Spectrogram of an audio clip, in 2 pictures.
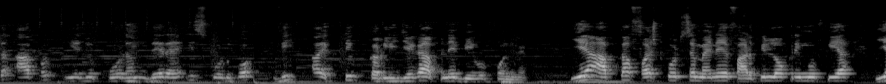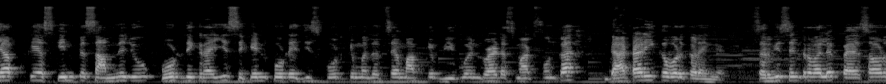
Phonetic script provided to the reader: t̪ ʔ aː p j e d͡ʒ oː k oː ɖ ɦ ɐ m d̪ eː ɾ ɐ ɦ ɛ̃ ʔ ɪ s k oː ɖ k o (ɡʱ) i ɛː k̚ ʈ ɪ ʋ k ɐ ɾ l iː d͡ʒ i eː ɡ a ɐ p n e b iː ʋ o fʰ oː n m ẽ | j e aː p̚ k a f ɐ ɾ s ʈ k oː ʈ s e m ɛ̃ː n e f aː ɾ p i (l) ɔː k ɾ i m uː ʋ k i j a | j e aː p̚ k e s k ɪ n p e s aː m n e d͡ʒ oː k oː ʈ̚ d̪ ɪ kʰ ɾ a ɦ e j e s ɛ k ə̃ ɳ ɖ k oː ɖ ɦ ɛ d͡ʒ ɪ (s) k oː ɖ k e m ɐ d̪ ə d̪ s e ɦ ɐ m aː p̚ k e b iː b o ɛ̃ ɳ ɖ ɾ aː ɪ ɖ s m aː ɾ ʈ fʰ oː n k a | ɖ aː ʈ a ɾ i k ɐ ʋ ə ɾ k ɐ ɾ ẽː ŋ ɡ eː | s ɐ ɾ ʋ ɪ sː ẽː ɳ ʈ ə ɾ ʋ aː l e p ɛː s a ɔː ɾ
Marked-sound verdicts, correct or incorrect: incorrect: bʱ, correct, correct

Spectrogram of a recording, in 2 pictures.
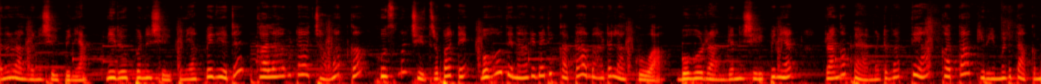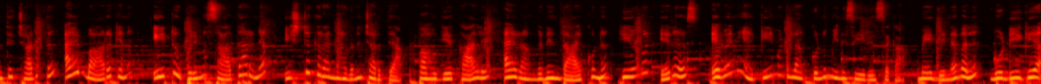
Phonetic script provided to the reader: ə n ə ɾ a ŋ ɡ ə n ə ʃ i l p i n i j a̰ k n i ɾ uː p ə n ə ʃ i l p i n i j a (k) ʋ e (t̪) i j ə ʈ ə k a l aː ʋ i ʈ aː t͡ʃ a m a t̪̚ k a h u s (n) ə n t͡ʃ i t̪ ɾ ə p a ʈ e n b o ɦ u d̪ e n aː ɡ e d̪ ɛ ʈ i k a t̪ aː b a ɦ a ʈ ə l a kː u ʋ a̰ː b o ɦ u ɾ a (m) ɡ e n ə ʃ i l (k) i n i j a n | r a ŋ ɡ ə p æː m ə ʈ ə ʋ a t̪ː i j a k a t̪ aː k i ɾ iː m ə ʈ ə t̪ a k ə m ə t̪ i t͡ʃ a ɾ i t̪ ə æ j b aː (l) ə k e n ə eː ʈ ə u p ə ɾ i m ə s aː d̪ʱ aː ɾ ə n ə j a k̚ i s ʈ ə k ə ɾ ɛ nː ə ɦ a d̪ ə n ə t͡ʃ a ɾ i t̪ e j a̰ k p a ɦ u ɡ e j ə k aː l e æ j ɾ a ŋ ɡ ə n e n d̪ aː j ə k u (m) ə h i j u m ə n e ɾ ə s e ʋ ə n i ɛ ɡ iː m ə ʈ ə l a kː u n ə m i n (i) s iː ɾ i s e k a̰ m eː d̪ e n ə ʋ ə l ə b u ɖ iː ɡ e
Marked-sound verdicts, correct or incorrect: correct, incorrect: d̪, incorrect: m, incorrect: ŋ, incorrect: p, incorrect: ɾ, incorrect: n, correct

